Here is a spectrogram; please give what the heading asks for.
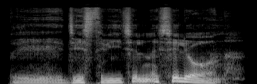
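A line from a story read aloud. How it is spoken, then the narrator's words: Admiring mutter, ancient old voice. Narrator (Russian): восхищенно пробормотал старик каким-то древним голосом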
